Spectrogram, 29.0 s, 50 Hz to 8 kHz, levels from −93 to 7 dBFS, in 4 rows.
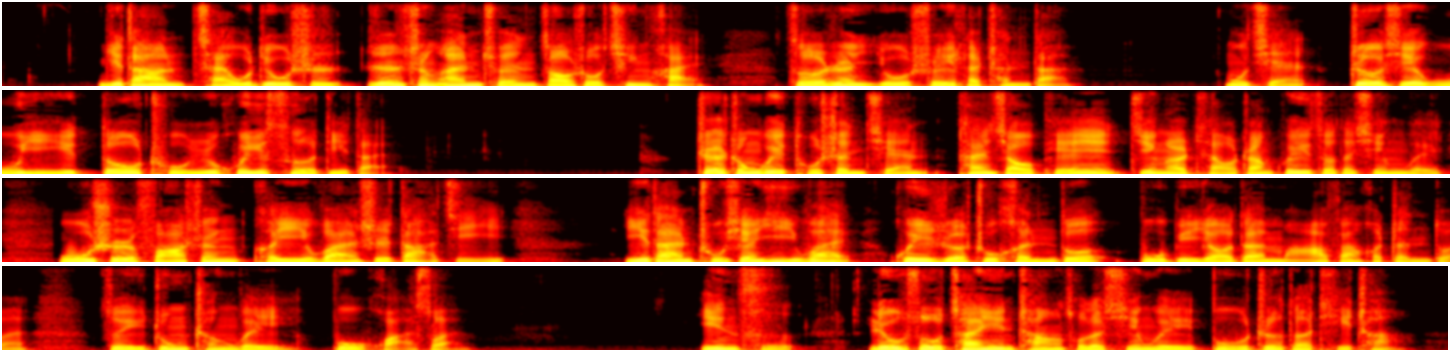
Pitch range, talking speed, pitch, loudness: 110-155 Hz, 220 characters per minute, 125 Hz, -17 LUFS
